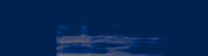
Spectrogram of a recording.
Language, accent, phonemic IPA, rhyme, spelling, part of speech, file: English, Southern England, /ˈbiːleɪ/, -iːleɪ, belay, noun, LL-Q1860 (eng)-belay.wav
- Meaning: 1. The securing of a rope to a rock or other sturdy object 2. The object to which a rope is secured 3. A location at which a climber stops and builds an anchor with which to secure their partner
